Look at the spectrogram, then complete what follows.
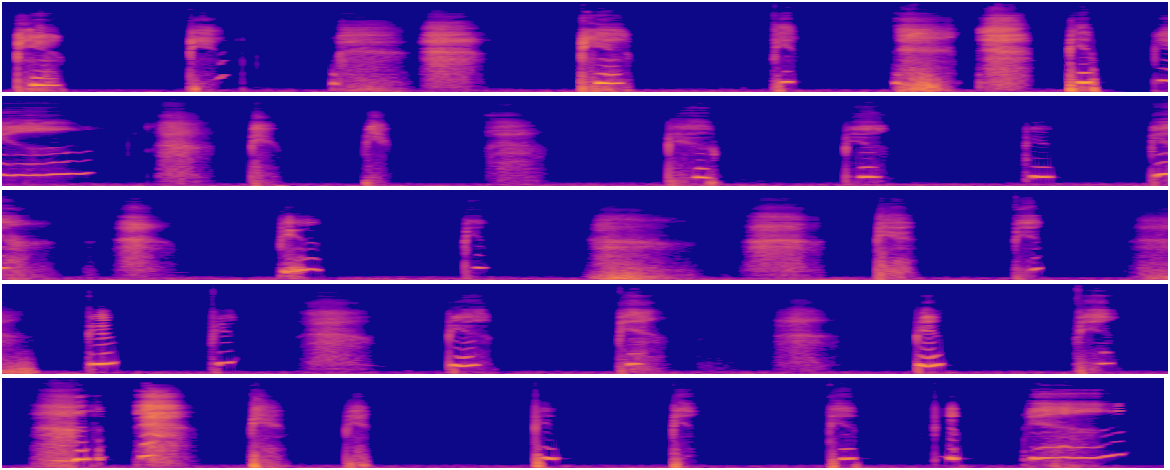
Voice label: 囁き淫語連呼; SEなし

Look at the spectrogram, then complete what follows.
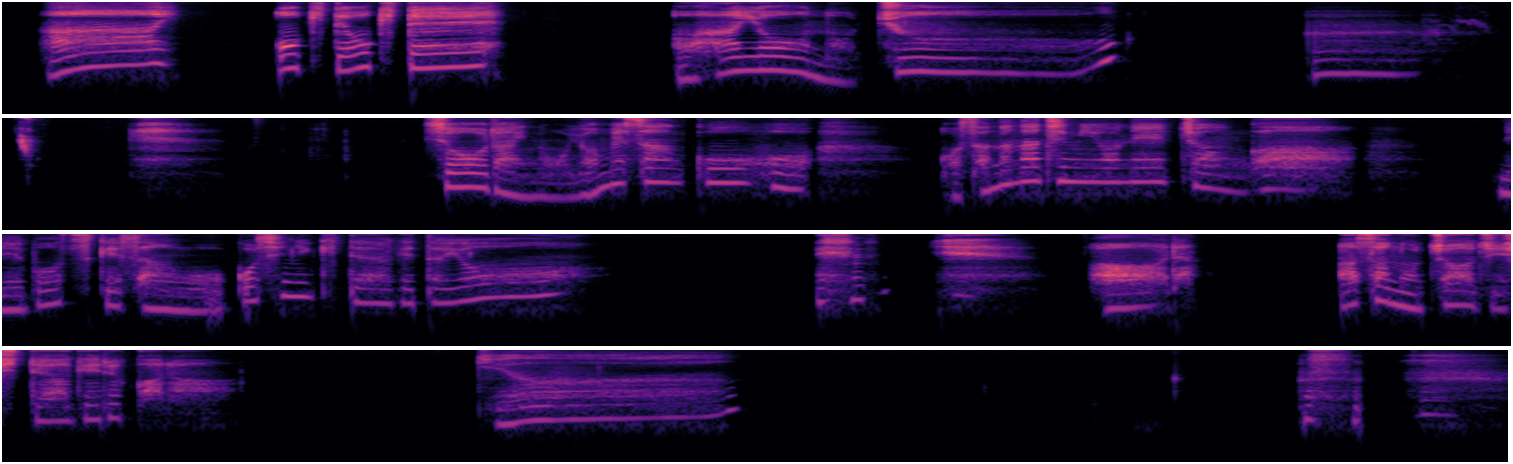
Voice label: おはようアラームボイス

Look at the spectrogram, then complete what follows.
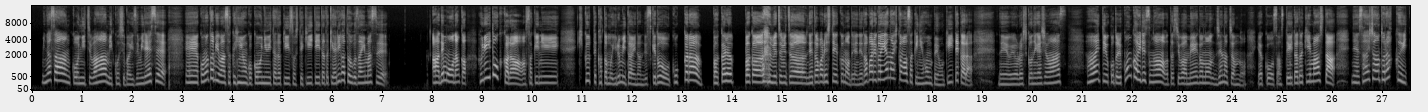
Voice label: フリートーク

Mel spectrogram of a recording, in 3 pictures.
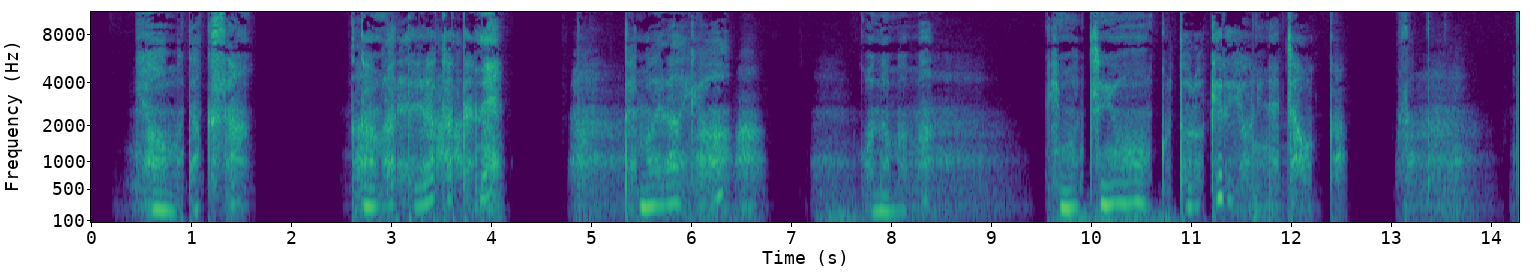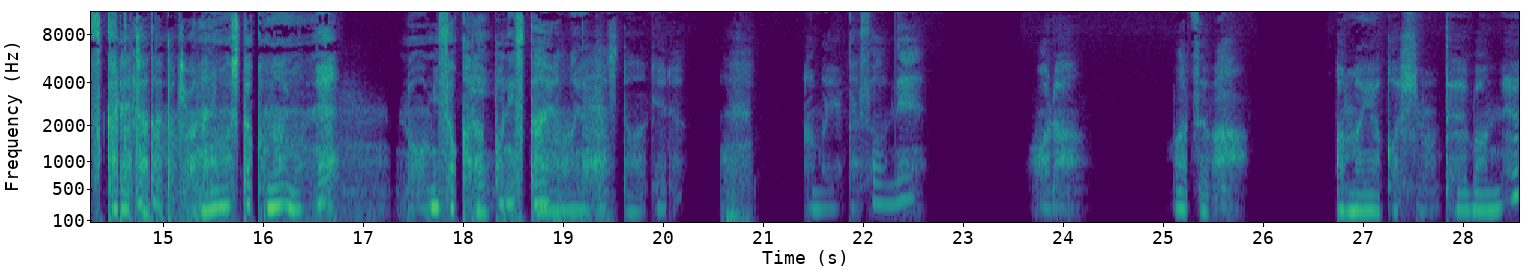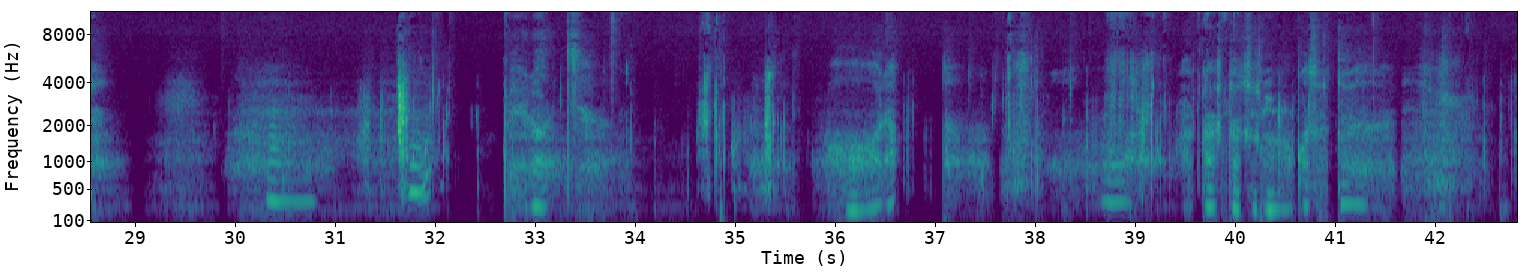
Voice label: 甘やかし寝かしつけサポート; 絶対に抗えない☆負け不可避なお射精応援サポート

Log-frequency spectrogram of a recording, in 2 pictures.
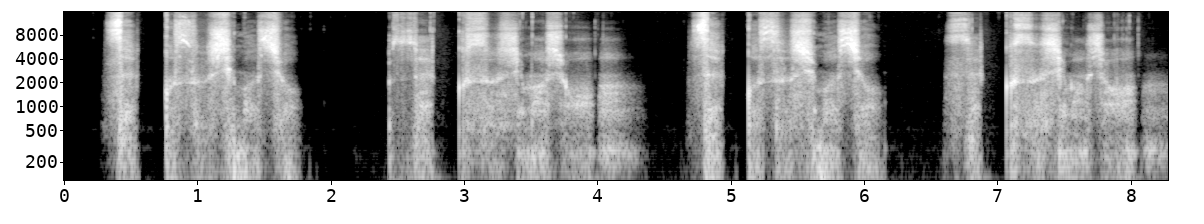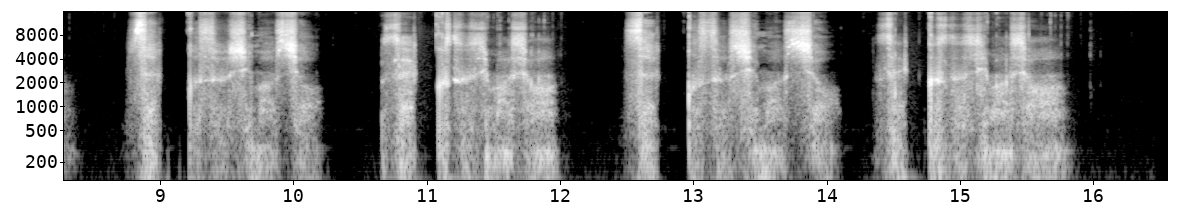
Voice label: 淫語連呼 セックスしましょ

